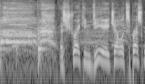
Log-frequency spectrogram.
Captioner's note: shouting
